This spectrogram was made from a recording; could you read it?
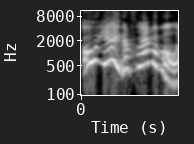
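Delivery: very high, loud, giddy, delighted little cheer. Voicing a character who claps as a creature catches fire: giddy, in character. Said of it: "Inara claps a little giddily".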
